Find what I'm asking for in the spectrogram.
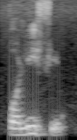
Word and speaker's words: Polyphia: Y en una de esas listas pillé una banda que se llama Polifia, que se escribe con P-O-L-Y-P-H-I-A.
